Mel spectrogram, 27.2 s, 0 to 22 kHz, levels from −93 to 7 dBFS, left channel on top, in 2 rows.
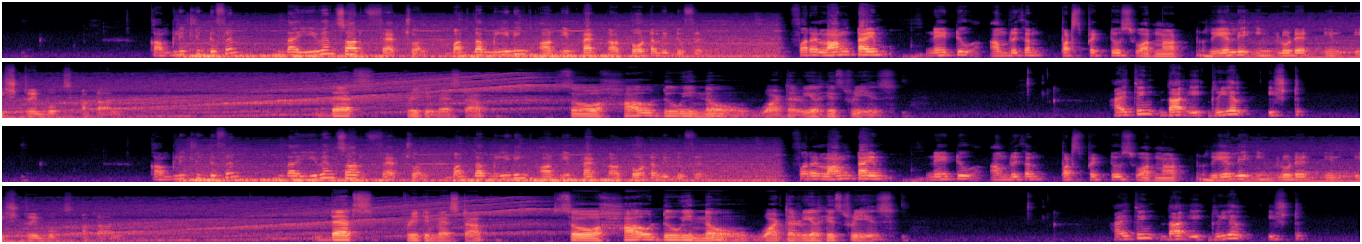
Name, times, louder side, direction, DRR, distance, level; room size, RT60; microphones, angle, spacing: voice 1, 1.5-2.4 2.8-7.1 8.0-8.9 9.2-11.8 12.1-14.8 24.7-26.6, left 3 dB, 25° left, 0.3 m, -24 dB
sound 1, 1.7-7.8, left 1 dB, 55° left, 1.0 m, -27 dB
sound 2, 12.0-19.8, left 1 dB, 80° left, 1.3 m, -37 dB
voice 2, 16.7-17.3 17.6-18.4 19.1-22.5, right 4 dB, 55° right, 0.4 m, -22 dB
2.8 x 2.5 x 3.1 m
head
